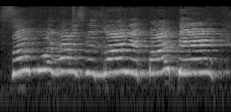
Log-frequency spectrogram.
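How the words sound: It is said in a small, high voice.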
